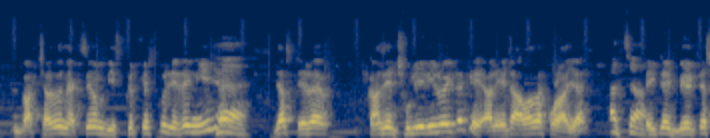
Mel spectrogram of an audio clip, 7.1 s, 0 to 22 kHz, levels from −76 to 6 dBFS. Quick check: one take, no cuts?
yes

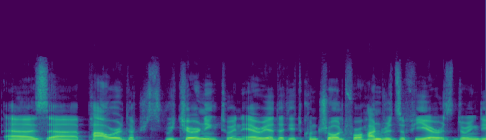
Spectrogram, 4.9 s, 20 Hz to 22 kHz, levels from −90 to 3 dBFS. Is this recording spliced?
no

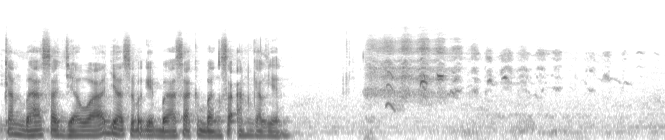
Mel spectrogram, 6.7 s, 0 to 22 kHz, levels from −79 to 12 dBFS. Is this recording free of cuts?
yes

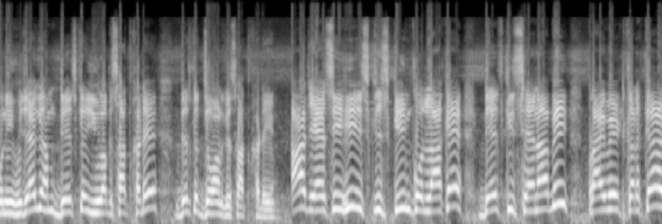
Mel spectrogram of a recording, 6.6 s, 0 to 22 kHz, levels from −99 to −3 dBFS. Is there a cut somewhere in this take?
yes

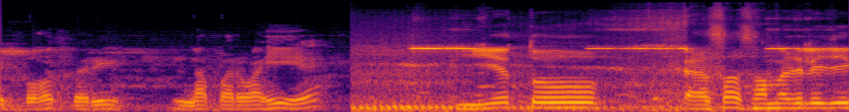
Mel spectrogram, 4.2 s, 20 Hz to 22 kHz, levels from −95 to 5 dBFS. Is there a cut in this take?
yes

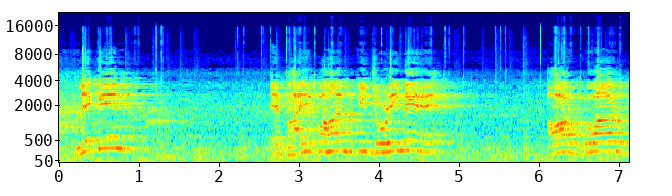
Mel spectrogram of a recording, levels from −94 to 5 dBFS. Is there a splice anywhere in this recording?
no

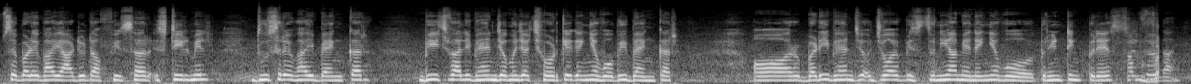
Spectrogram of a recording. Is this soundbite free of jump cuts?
yes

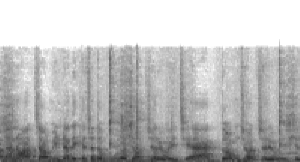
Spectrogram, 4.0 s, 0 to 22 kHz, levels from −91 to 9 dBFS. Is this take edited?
no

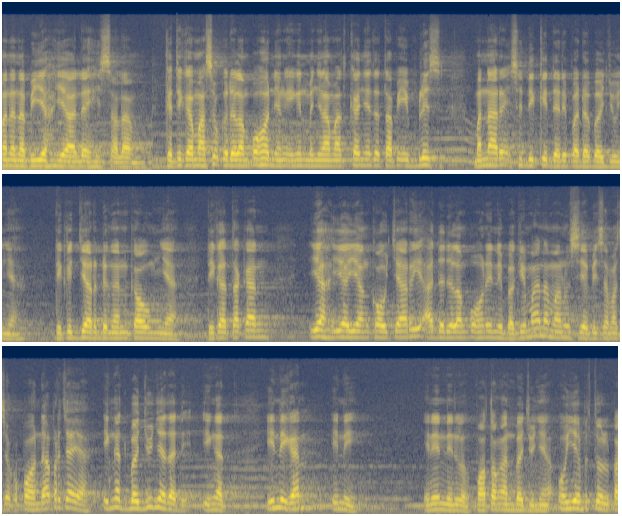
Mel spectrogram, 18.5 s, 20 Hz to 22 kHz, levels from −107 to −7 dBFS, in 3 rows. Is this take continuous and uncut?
no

